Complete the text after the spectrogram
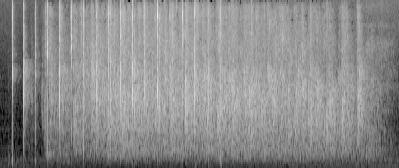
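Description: An audience in the city of Orem bursts into applause, starting with a few sharp individual claps that quickly swell into steady, dense clapping, holding for several seconds before tapering off at the end.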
